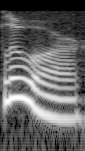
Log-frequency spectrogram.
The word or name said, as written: fluor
